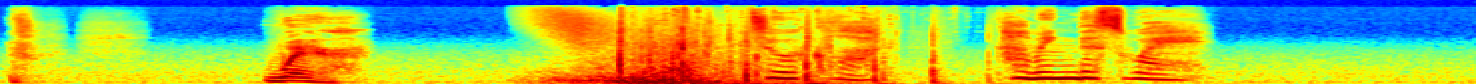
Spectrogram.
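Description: A young man speaks animatedly into a microphone.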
